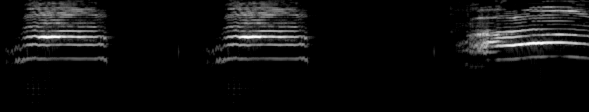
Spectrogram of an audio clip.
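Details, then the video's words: Mother cat calling for kittens: three long, loud, strongly harmonic meows, the first two steady and level with a rough onset, the third longer and wavering; two faint ticks in the gaps. "Mother cat calling for her kittens sound effect ⭐ mom cat sounds to attract cats"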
